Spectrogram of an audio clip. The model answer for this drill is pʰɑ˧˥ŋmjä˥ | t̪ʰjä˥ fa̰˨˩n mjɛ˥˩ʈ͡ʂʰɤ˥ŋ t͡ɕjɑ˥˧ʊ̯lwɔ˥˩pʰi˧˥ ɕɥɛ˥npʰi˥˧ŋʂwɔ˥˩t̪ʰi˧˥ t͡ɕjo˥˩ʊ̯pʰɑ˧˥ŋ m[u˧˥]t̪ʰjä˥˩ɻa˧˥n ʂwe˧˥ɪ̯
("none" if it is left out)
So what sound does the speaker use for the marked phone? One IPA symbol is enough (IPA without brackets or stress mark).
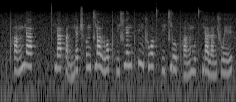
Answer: u˧˥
